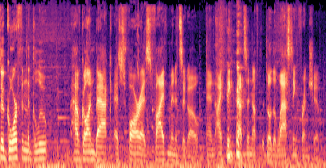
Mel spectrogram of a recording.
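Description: A man's speech moves along at a moderate speed while music plays behind him. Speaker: multiplayer gamer in group stream.

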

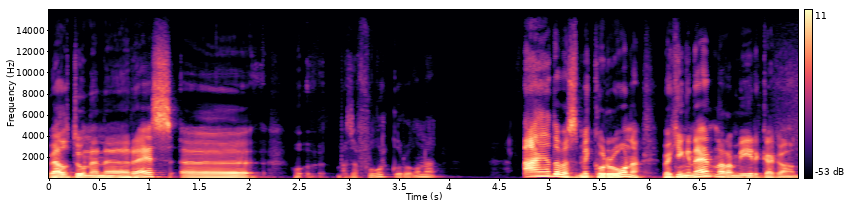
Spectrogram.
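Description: A man with a Flemish accent, moderate pace, lively intonation, big swings in loudness and long, frequent pauses. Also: fairly high pitch for a man, quiet background. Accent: Flemish Dutch. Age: 30s. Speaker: actor, presenter and magician; podcast guest, actor. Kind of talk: casual chat. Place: studio. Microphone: studio mic.

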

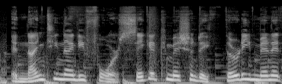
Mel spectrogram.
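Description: A man's voice with music in the background. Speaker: documentary narrator. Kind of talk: video documentary narration.

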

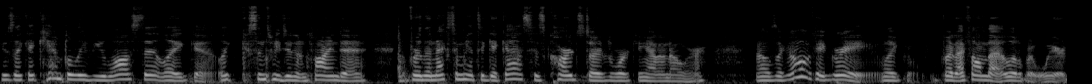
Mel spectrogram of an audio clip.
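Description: This woman's voice is somewhat breathy, and the sound is dry with no echo. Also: ordinary pitch variation, fairly quick pace. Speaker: vlogger. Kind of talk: casual storytime vlog chat. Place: car. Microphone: phone near.

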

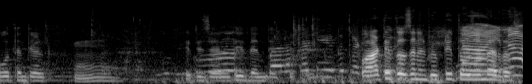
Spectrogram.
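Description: Through noticeable background noise, a woman of medium pitch speaks with big swings in loudness. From Davangere, Karnataka. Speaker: vlogger. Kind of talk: live stream chat. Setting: outdoors. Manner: animated.

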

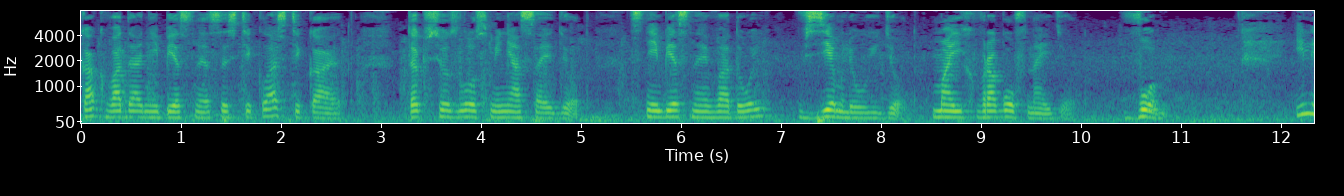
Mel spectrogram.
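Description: A woman's fairly low voice at a very slow pace, with ordinary pitch variation, long, frequent pauses and light background noise. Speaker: witch / practitioner of folk magic. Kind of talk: instructional talk to camera with whispered spells. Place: home room. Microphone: phone near.

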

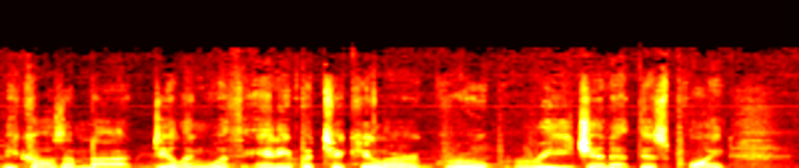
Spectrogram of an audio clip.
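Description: Amid noticeable background noise, a man talks in a fairly high voice with monotone, flat intonation. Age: 60s. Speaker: sculptor. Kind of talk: interview at art show. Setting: art show in a church.

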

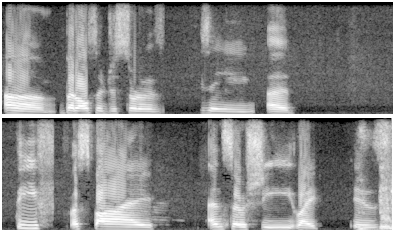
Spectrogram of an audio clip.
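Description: A woman with an American accent, very slow delivery, long and frequent pauses, and ordinary pitch variation. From US Midwest, Minnesota. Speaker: gamer. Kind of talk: casual chat. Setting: video call.

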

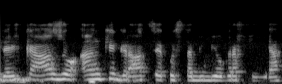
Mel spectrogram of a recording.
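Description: A somewhat breathy woman speaks at a moderate pace. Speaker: course organizer. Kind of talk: introduction. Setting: video call. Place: home room. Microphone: video call.

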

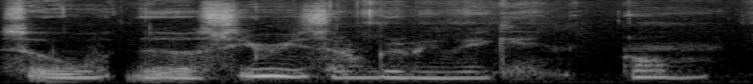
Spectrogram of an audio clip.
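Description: The speaker whispers quietly at a moderate pace. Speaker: gaming vlogger. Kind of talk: casual vlog talk to camera. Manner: half-whispered, quiet. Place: home room. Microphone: phone near.

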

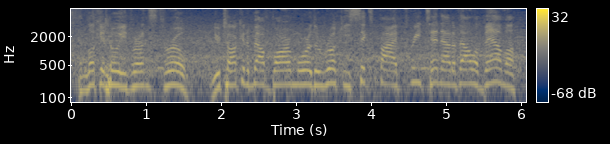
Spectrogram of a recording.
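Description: Amid noticeable background noise, a man speaks at a high pitch and moderate pace in a relaxed tone, with monotone, flat intonation and very even loudness. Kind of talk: live sports commentary. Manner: conversational, analytical, relaxed.

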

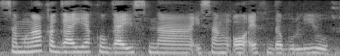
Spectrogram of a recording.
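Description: At a very slow pace, a woman speaks over light background noise. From Philippines. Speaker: domestic helper vlogger. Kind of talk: casual vlog talk. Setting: outdoors. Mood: calm, advising. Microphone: phone near.

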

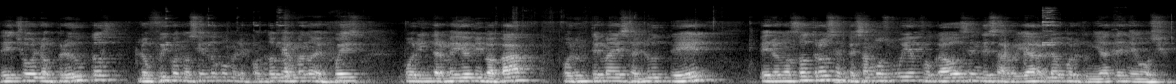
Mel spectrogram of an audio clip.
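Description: A man speaks at a fairly quick pace with ordinary pitch variation. Light background noise and audible room echo surround him. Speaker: presenter. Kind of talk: motivational talk. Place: hall.

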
